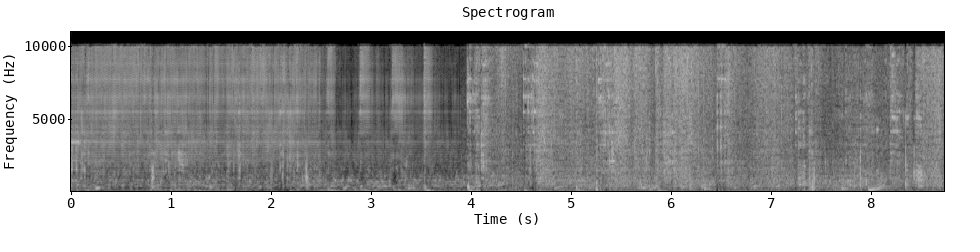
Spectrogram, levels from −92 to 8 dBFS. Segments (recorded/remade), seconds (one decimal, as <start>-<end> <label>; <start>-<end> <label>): 0.0-3.9 remade; 3.9-8.7 recorded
